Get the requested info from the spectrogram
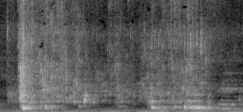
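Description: Water being poured into a pressure cooker of rice and milk, starting with a sudden splash about a quarter second in and running on as a steady pour.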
